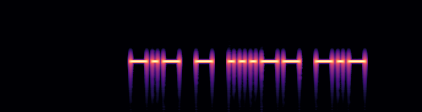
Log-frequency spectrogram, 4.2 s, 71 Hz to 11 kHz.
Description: Morse code, heard as a keyed tone, about 22 wpm, 700 Hz. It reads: KT3K
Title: USA Call Signs - 4 Characters - 22wpm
